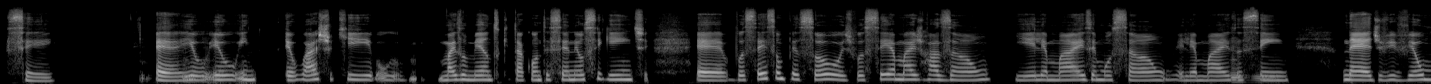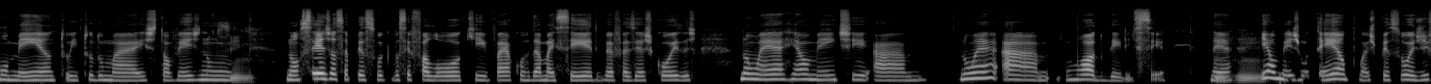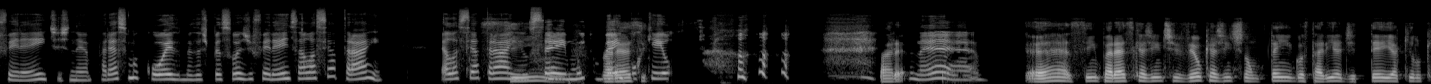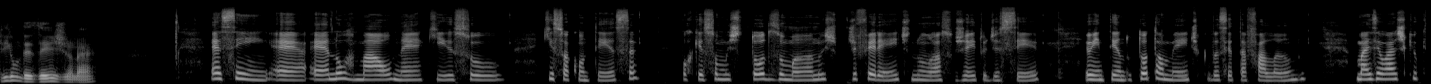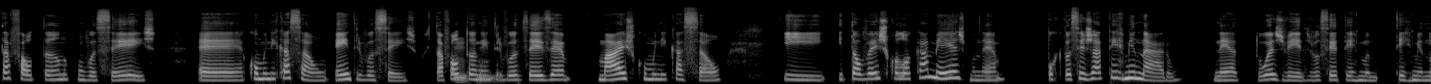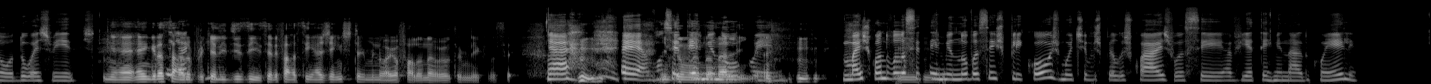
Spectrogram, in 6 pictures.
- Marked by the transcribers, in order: laugh; chuckle; laugh; tapping
- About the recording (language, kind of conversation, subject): Portuguese, advice, Como posso comunicar minhas expectativas no começo de um relacionamento?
